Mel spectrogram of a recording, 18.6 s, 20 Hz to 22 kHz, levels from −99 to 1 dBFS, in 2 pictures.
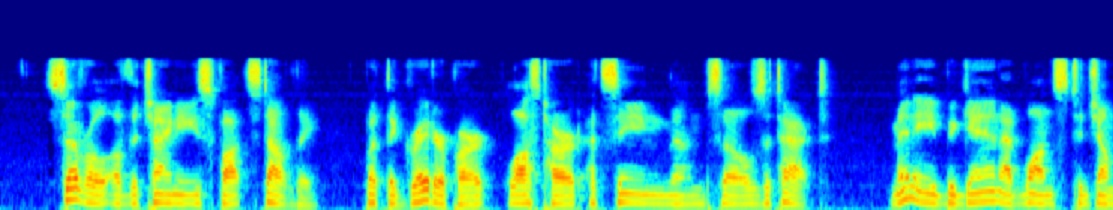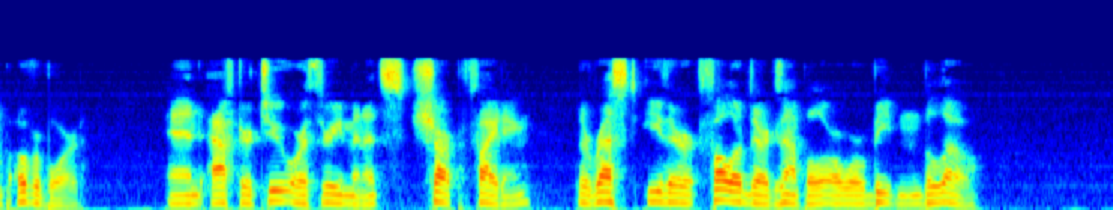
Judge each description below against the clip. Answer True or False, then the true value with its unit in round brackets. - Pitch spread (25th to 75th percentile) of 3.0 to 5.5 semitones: False (2.6 semitones)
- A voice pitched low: True (120 Hz)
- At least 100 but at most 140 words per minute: True (135 wpm)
